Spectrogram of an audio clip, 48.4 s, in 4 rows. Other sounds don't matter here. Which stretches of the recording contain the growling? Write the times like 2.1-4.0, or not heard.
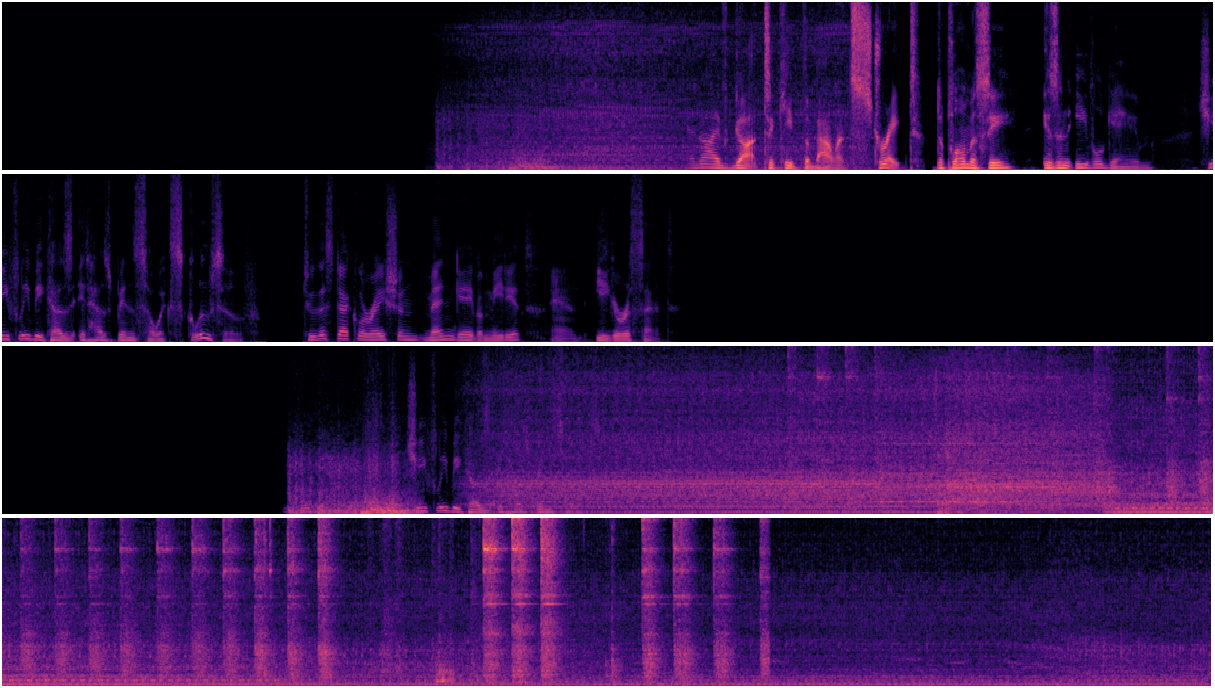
not heard.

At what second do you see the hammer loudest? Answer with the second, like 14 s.
41 s.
